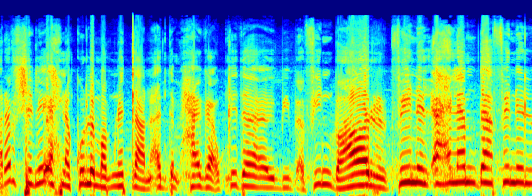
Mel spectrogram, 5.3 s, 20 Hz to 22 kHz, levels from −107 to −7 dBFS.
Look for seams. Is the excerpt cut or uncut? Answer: cut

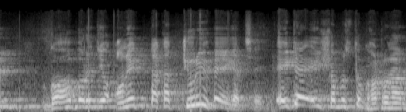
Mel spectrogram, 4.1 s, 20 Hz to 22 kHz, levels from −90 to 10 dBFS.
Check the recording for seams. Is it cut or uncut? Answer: cut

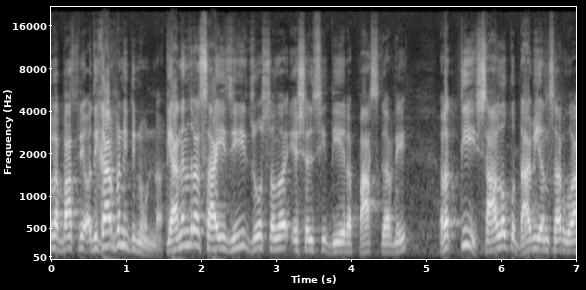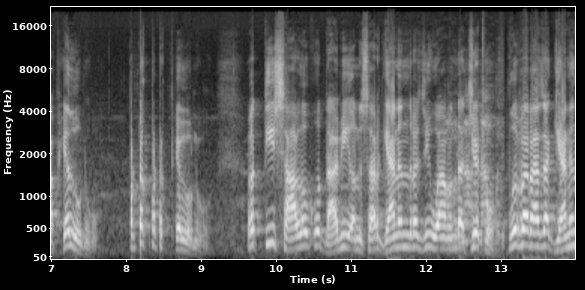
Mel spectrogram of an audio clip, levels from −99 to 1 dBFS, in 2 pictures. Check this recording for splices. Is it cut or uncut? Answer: cut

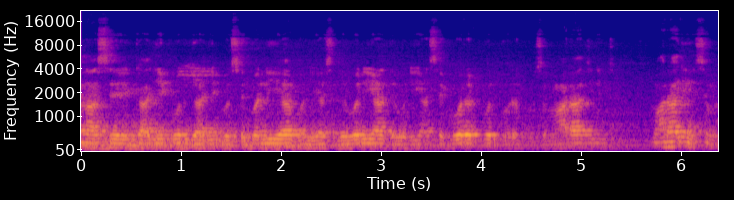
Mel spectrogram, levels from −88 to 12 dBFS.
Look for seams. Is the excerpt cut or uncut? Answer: uncut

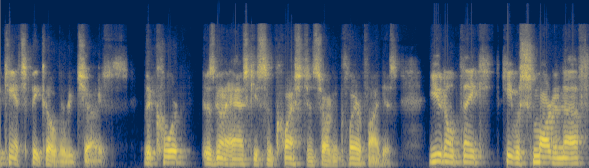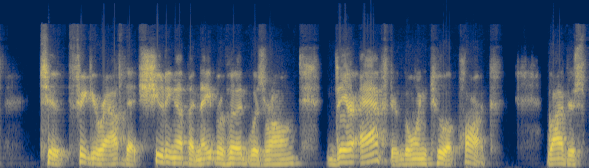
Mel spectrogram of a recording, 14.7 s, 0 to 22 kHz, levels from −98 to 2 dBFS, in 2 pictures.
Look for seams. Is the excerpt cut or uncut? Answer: uncut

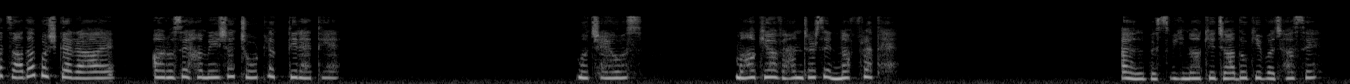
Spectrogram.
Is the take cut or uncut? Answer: uncut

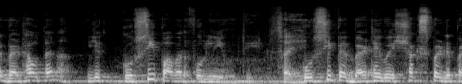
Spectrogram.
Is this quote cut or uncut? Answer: uncut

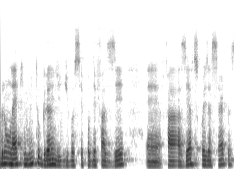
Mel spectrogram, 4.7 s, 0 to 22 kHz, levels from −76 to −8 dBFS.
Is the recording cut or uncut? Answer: uncut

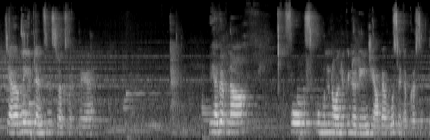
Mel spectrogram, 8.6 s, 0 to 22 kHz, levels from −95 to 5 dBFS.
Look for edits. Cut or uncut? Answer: uncut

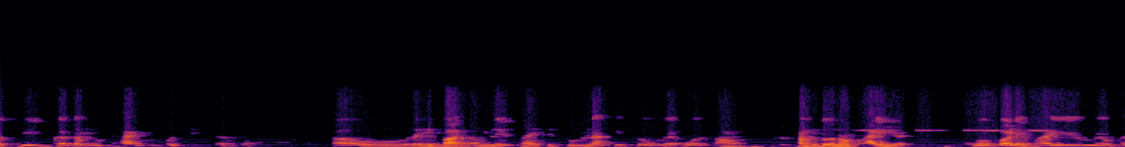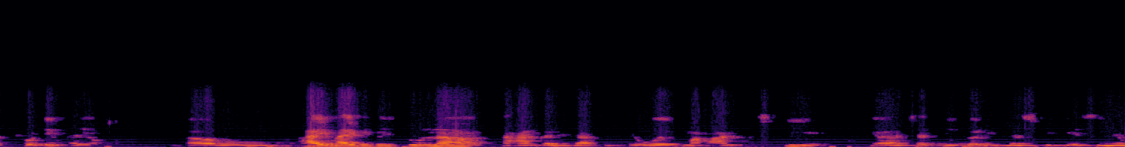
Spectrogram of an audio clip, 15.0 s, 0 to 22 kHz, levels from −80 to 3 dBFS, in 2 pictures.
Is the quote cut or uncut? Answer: uncut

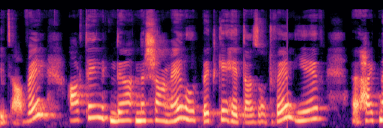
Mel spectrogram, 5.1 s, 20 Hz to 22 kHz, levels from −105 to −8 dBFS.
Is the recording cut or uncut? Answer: uncut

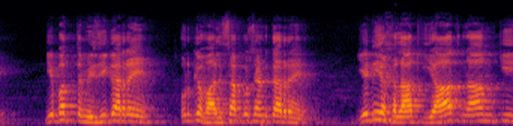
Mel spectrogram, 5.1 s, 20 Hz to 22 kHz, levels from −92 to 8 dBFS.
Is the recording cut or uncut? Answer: uncut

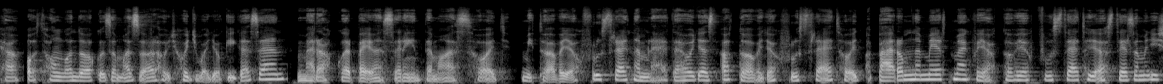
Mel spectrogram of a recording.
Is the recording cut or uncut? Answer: cut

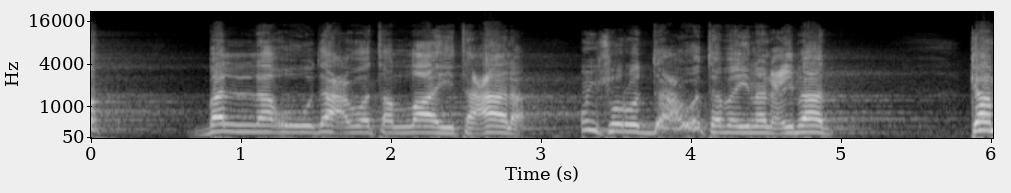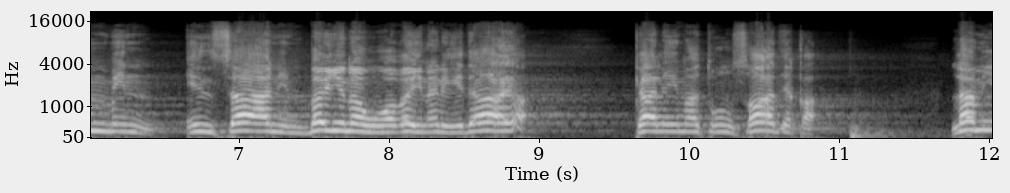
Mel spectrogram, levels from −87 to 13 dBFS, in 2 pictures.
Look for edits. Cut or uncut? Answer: uncut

